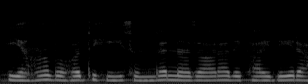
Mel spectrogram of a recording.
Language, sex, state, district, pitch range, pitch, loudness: Hindi, male, Chhattisgarh, Rajnandgaon, 185-195 Hz, 190 Hz, -41 LUFS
